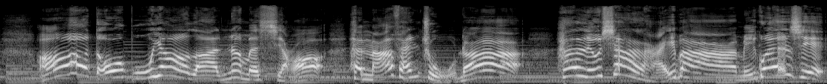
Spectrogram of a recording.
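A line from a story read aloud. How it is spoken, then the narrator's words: Loud reply. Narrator (Chinese): 妈妈也大声的回答说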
